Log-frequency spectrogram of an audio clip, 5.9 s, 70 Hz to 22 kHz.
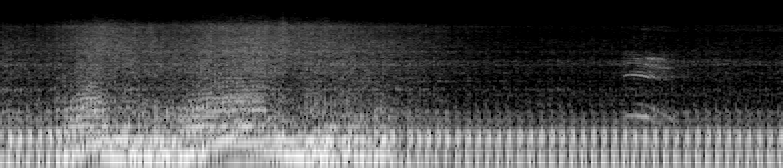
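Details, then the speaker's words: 2004 Suzuki DR-Z400E single after carb rebuild, first startup with choke pushed in: revs up cleanly then drops straight to a crisp, steady thumping idle around three beats a second; healthy engine that fires right up. "there you know after so long messing with just stuff that won't ever run it's really nice to just have a machine that fires right up"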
